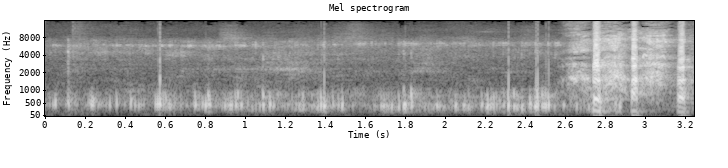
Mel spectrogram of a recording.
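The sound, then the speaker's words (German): A small stovetop espresso maker set on the hob gurgles, a steady run of bubbling pops that swells into a louder hissing sputter at the end. “was googelt denn da hinten bei dir? Ist das die Kaffeemaschine? eine kleine Kaffeemaschine.”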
